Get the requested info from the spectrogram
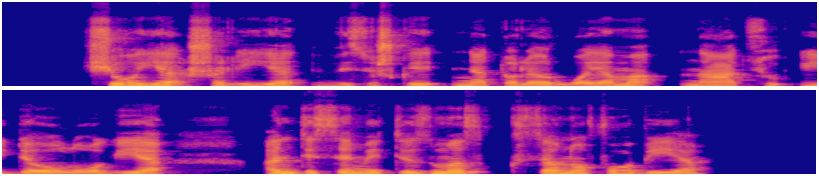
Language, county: Lithuanian, Vilnius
